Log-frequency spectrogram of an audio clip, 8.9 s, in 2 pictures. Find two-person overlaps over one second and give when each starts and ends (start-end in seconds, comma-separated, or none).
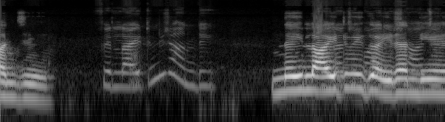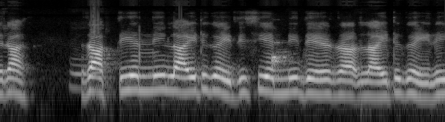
3.2-4.5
